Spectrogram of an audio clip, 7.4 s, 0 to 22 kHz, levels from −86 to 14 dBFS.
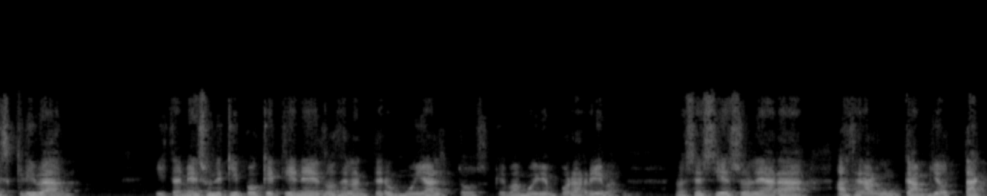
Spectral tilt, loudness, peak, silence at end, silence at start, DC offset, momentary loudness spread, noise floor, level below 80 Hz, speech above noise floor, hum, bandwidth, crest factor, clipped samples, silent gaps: -5 dB/octave; -33 LUFS; -14 dBFS; 0 s; 0 s; under 0.1%; 12 LU; -75 dBFS; -78 dBFS; 41 dB; none; 11.5 kHz; 20 dB; under 0.1%; none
